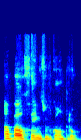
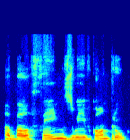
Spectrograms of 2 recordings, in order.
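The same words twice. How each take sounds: First: It is said faster, as connected speech. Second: It is said slowly, syllable by syllable. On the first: "depois você vai aumentando a velocidade" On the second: "fala devagar"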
